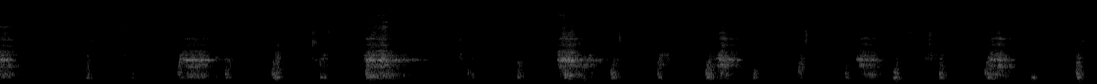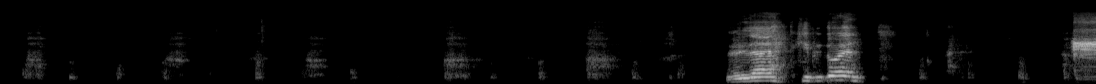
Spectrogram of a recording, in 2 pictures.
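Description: A man breathes out hard in short, regular puffs while exercising.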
